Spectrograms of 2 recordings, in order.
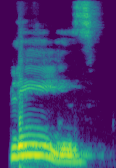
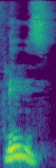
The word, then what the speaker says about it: please: तो आपको कहना है प्लीज। यहां ज के नीचे आपको नुक्ता रखना है और बोलना है प्लीज।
